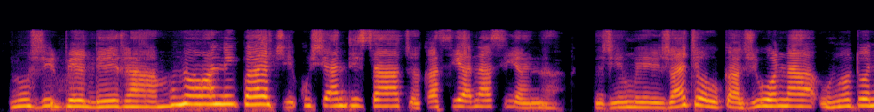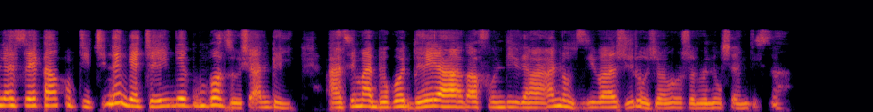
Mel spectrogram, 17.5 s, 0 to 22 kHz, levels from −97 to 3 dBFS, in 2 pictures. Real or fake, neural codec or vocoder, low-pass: fake; codec, 16 kHz in and 24 kHz out, 0.6 kbps, FireRedTTS-2 codec; 7.2 kHz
